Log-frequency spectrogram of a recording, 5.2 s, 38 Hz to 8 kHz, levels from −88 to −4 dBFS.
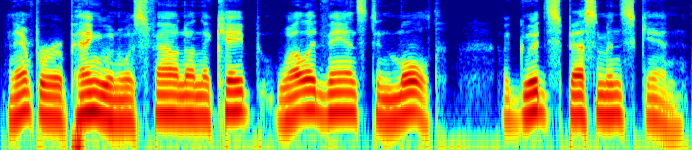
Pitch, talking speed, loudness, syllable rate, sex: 125 Hz, 185 wpm, -16 LUFS, 5.0 syllables/s, male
